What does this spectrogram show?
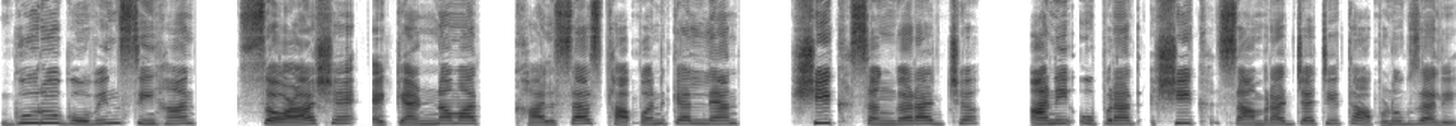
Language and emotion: Goan Konkani, neutral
